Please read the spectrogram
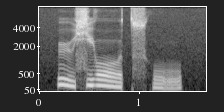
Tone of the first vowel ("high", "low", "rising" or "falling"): falling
